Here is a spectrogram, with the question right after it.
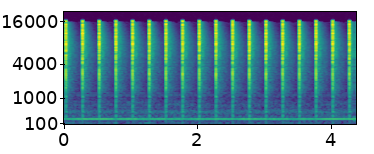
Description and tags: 004 House StoveSpark
Sound of the spark before turn it on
